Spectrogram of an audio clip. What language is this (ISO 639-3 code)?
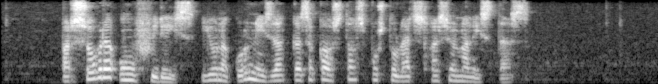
cat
